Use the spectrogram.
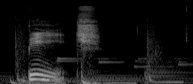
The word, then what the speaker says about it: beach: Alors que dans beach, le son I qu'on entend là est un son I long. Attention, je dis bien le son I parce que la lettre I n'est là qu'une seule fois, mais le son I est bien présent deux fois. Celui qui ressemble le plus à notre I français, c'est celui-là, c'est le I long, beach.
